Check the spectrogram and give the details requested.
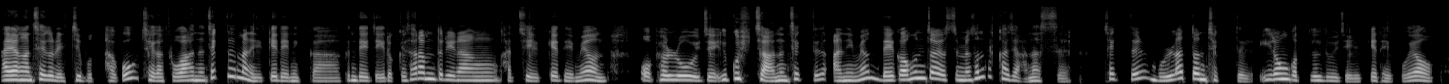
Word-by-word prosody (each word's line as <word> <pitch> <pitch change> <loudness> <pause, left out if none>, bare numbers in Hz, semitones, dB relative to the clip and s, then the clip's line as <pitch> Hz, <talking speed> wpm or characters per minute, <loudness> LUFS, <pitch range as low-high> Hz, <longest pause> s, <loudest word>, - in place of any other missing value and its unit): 다양한 205 0 +6
책을 205 -4 +2
읽지 160 +5 -4
못하고 165 - -3
제가 180 -6 -1
좋아하는 185 +3 +1
책들만 315 - 0
읽게 160 +4 -2
되니까 155 -3 -6
근데 190 -1 -1
이제 155 -3 -6
이렇게 170 +4 -6
사람들이랑 200 -7 +1
같이 170 +2 -6
읽게 160 +4 -3
되면 175 +1 0 0.3
어 180 - -2
별로 205 -2 +4
이제 175 0 -3
읽고 225 +9 +2
싶지 275 - -2
않은 170 +3 +3
책들 240 0 -4
아니면 185 - +1
내가 195 +2 +4
혼자였으면 240 -8 +3
선택하지 290 - -1
않았을 155 -4 -6 0.3
책들, 250 +4 -3
몰랐던 230 +6 +3
책들 150 -8 -9
이런 245 +3 +4
것들도 190 -3 -3
이제 145 -3 -8
읽게 140 +6 -6
되고요. 155 +3 -2
190 Hz, 375 characters per minute, -24 LUFS, 170-230 Hz, 0.3 s, 다양한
